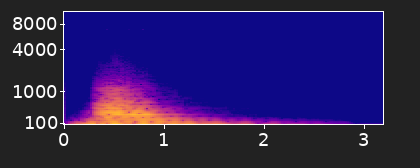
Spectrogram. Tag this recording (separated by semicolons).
computer; weird; freaky; resonance; sound-design; digital; splash; typing; beep; abstract; button; alarm; push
